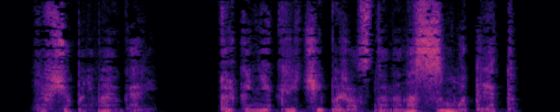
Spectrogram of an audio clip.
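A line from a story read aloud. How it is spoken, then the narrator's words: Whisper. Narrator (Russian): прошептала Гермиона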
